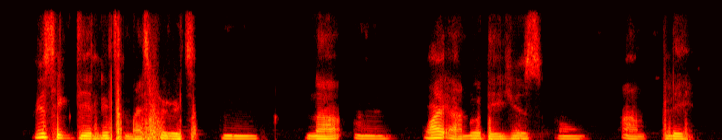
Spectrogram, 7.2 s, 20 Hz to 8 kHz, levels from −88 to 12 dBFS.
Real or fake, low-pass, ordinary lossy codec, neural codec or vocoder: fake; 7.2 kHz; none; vocoder, 24 kHz, 100 mel bands, Vocos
